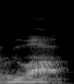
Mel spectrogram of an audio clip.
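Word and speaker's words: רוח: It's ruach. Okay, or ruah. Okay, the ch is silent in it.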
